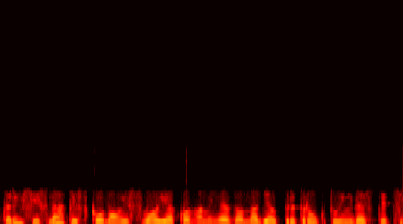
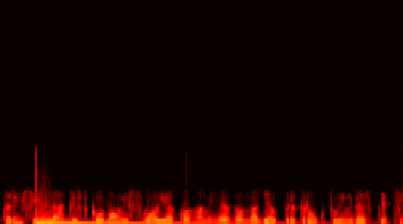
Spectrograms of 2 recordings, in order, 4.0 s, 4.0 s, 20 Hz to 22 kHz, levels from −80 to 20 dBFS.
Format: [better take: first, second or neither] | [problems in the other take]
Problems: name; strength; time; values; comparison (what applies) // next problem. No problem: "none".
first | background sound (Tabla); 3 dB above the speech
